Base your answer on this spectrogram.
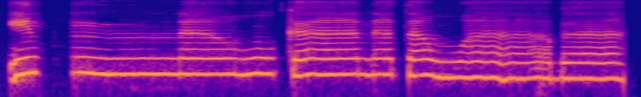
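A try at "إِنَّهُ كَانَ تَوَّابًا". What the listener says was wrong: un-nya belum panjang jangan takut Takut malah jadi pendek. Ayun dulu sedikit.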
